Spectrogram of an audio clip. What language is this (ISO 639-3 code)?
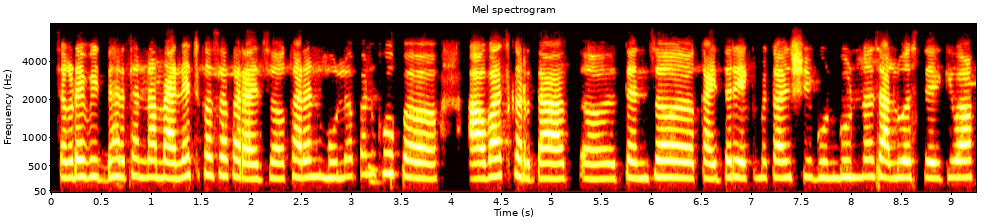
mar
